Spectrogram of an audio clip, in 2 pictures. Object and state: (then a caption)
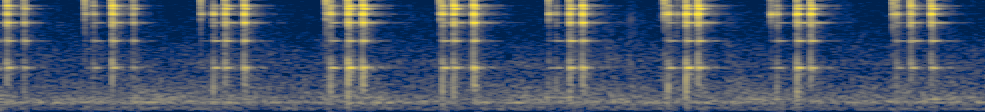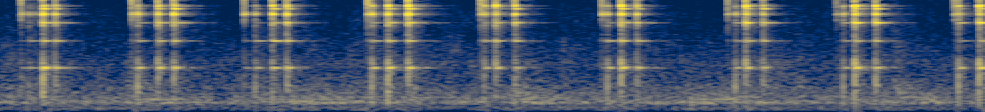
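Small ribbed glass cup. A small, hollow, empty clear glass cup with a green-tinted base and ribbed sides is held in one hand and tapped with long dark-painted nails. Quick, bright clinks come in short clusters throughout, each dying away almost instantly. The sound is thin and high with no low end.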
